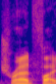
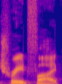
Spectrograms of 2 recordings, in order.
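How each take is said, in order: First: The first syllable is said as trad. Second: The first syllable is said as trade. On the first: The speaker calls it wrong. "I don't know why they pronounce it TradFi" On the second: The speaker calls it right. "It should be TradeFi"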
